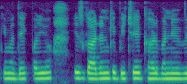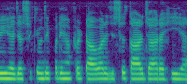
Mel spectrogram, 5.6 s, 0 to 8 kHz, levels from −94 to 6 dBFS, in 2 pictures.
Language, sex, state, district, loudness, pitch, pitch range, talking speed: Hindi, female, Bihar, Katihar, -15 LUFS, 195 Hz, 190-195 Hz, 350 wpm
